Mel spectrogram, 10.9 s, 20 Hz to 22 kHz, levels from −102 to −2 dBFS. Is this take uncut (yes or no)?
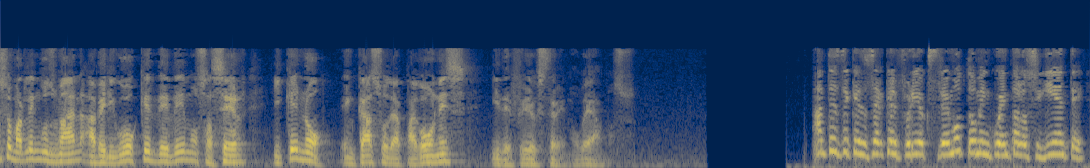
yes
